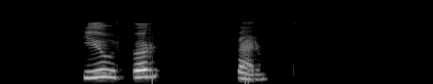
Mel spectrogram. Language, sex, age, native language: Icelandic, female, 9, Icelandic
